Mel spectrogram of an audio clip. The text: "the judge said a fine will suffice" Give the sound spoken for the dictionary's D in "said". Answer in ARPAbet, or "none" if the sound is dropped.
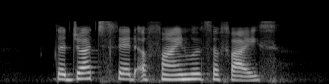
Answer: D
